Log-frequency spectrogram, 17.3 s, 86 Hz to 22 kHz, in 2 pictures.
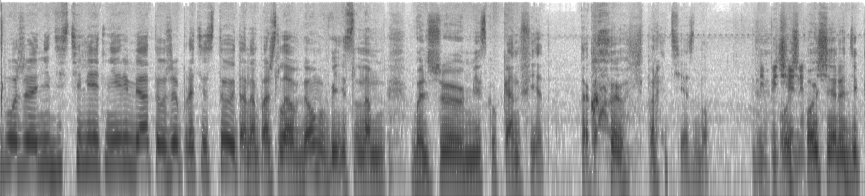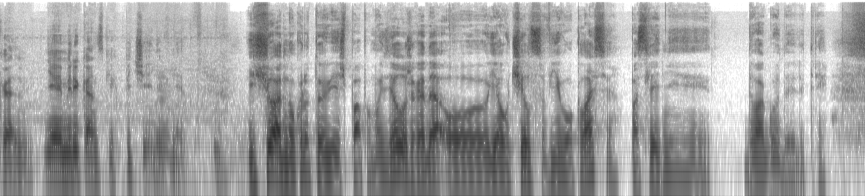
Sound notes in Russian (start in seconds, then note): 5.8 смеясь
